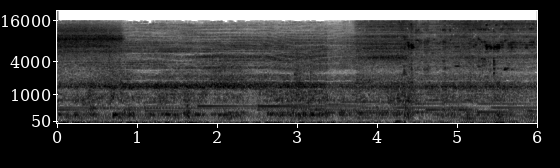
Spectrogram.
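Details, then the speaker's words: Ultrasonic scaler removing stains from teeth, including lower front teeth, during orthodontic wire replacement on a staff member (training session): continuous high-pitched hiss with water spray and faint tones. "はい、こんな感じで超音波で着色を落としていきます。コーヒーや紅茶を飲む人はよく着色がしやすいです。"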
